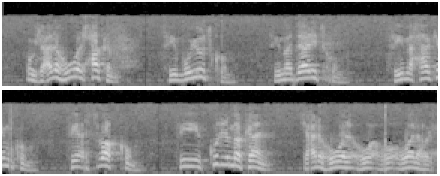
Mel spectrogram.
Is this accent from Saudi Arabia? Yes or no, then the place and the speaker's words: no; Morocco; لكن جاب الله حنا مغاربة بعدها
